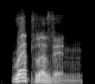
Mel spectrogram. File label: "replevin", British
